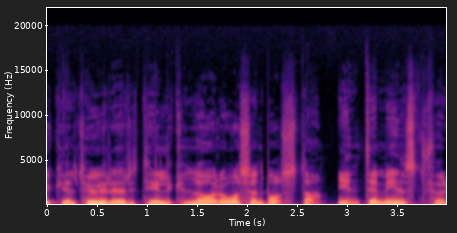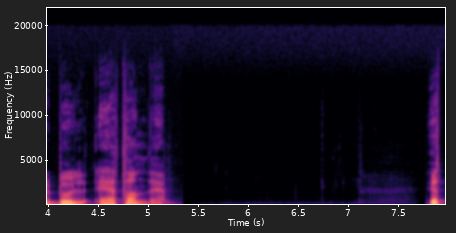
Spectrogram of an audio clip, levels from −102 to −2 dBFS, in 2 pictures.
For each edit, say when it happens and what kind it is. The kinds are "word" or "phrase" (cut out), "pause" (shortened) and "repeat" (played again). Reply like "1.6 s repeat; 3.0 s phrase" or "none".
2.2 s word; 2.8 s pause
